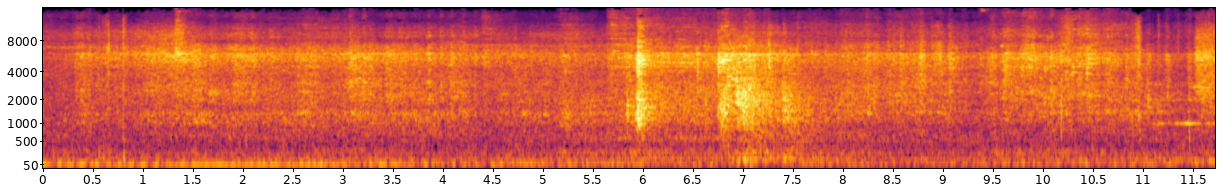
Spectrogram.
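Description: Idling freight train: steady low diesel rumble with a constant mechanical noise. About six seconds in comes one sharp clank, followed by a louder noisy burst lasting about a second.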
